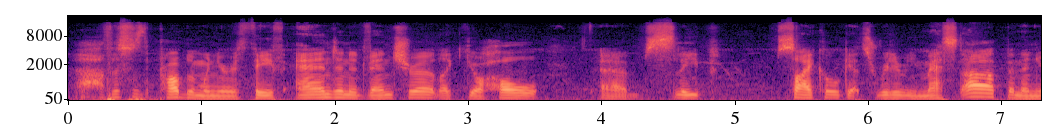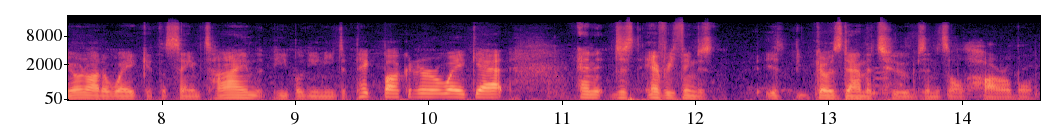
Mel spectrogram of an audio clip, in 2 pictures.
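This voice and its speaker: With a mid-range voice, lively intonation, and a fairly quick pace, a man narrates his own gameplay as a let's play gamer. He's playful and jokey, casually talking to the game's characters as he goes.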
